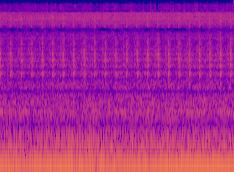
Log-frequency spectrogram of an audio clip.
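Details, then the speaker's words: Long-dormant jet-age barn-find car revived, with carburetor overflow issue: quick, even tapping about eight per second over a steady low idle rumble; top-end tap, cause unknown. "I hear the thing tap tap tap away."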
